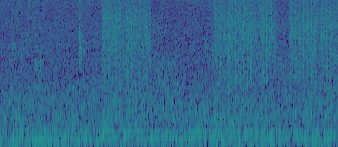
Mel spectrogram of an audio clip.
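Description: In the War Thunder flight game, explosions destroy anti-aircraft gun positions, producing a dense, rumbling roar of blasts and booms; the bursts are continuous and heavy, with no speech.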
